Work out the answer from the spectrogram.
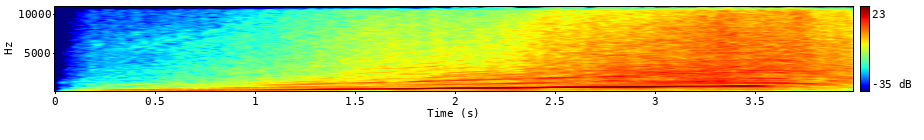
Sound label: first, vehicles; diablo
